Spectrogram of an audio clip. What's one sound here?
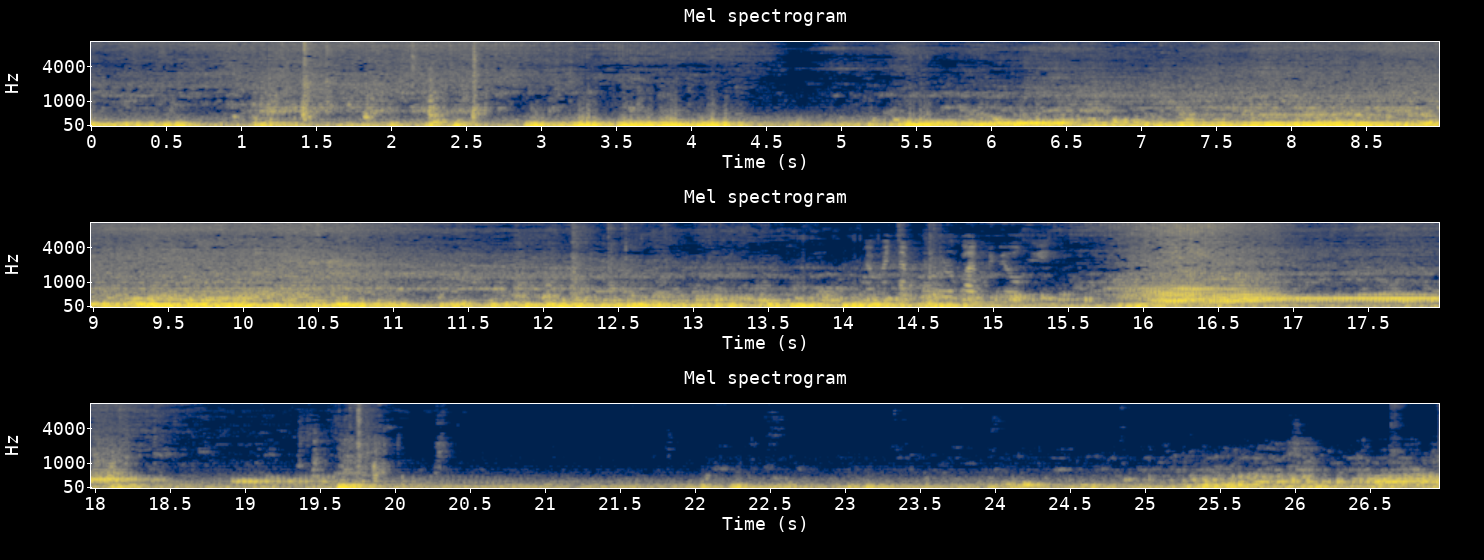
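A car engine rumbles steadily from inside the car as it drives along a road.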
